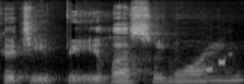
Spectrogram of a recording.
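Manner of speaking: sarcastic, sitcom-style heavy emphasis. Comparing a judge's wording to a sitcom, doing a Chandler from Friends impression. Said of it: "the judge is talking like Chandler from Friends".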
